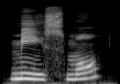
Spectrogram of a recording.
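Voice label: "mismo", Spanish, female, slow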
